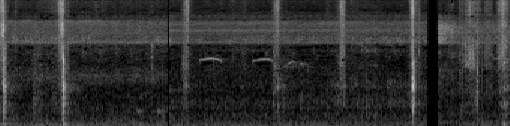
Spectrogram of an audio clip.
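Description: A knife chops through vegetables on a wooden board with sharp knocks.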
